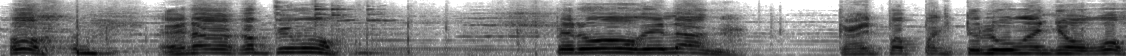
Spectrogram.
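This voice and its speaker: A bitter young Filipino troublemaker in a radio drama. His voice sits high for a man and cuts sharp and bright. He taunts and challenges like a bully looking for a fight. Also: moderate pace, soft background music. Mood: taunting. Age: young adult. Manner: taunting, confrontational.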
